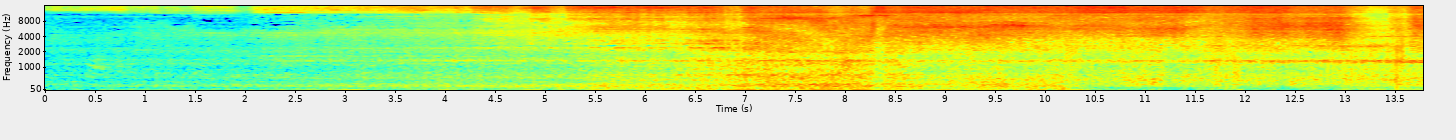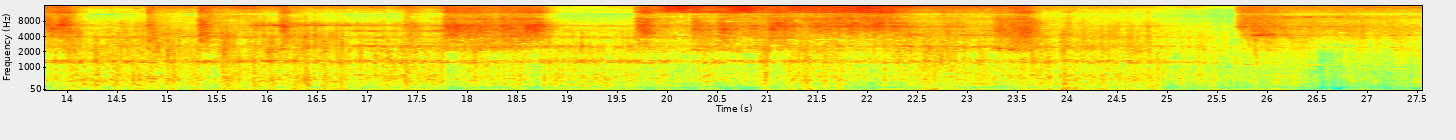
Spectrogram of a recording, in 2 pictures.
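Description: Freight train passing, growing louder over the first several seconds and easing off near the end. The wagons rumble and clatter, with a high, steady wheel squeal running through the loud part.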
